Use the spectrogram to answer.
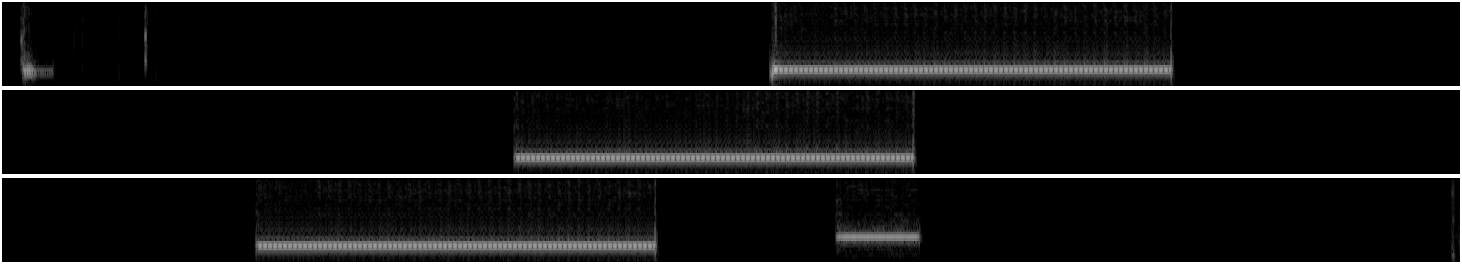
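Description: A telephone line tone plays while a call waits to be answered: three long, steady, low beeps of about two seconds each, evenly spaced between long silent gaps, with one brief higher blip near the end.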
